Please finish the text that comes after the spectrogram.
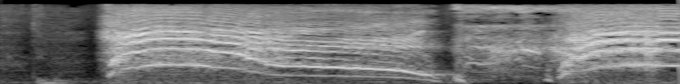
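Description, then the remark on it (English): A man's voice imitates Jimmy Stewart screaming out the window of the Spirit of St. Louis: a loud, drawn-out scream, wailing with a falling pitch, breaking briefly, then rising into a second strained howl, intense. “You can't do screaming impressions.”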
